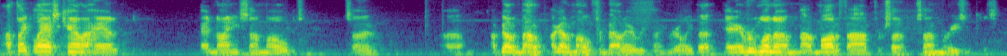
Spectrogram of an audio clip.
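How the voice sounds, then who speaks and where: A man's voice: medium pitch, poor audio. Folksy man chatting over background noise. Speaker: podcast guest, veteran angler. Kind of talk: casual chat.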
